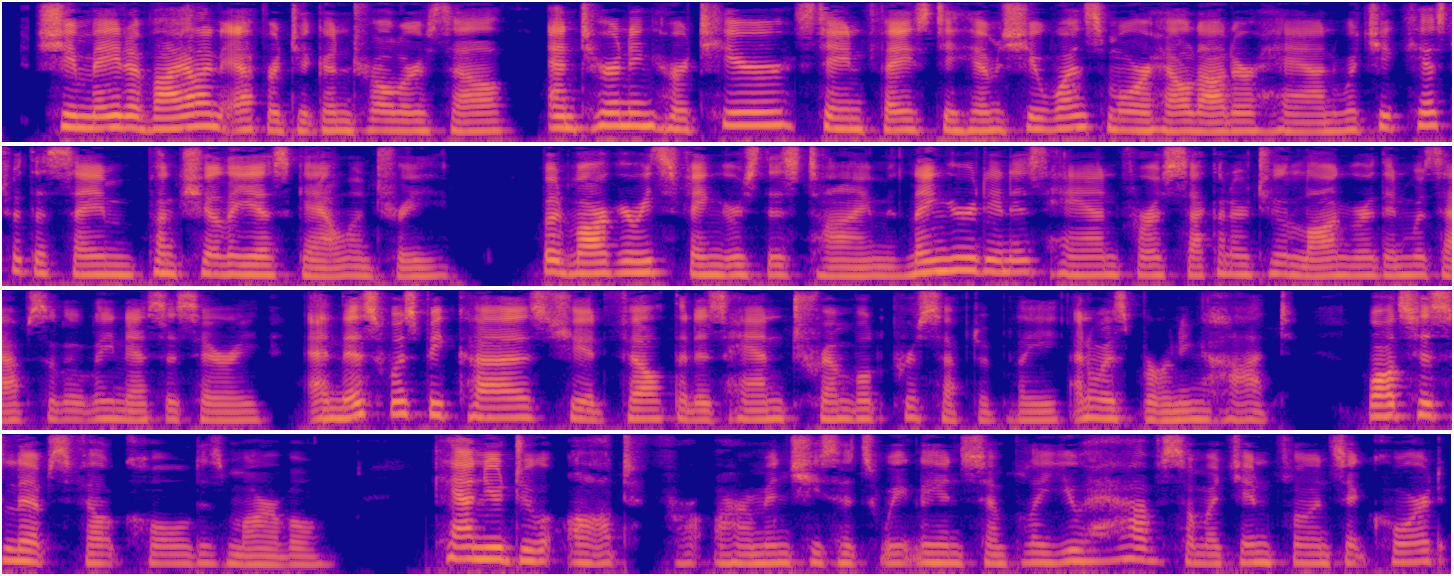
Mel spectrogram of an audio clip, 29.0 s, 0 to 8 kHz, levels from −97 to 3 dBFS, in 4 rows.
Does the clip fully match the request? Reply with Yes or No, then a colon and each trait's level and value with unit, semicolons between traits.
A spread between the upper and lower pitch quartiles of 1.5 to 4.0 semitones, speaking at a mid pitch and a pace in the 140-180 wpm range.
No: average, 3.4 semitones; medium, 165 Hz; average, 190 wpm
